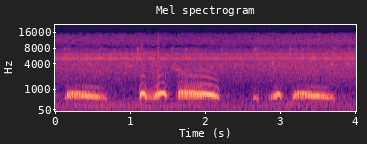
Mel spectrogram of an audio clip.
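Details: Lure-bird spotted dove of the 'kuk dua' kind, Lombok: a long coo, then two-note phrases each ending in a sustained falling coo, delivered in rapid succession, the last phrase softer in its opening notes.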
